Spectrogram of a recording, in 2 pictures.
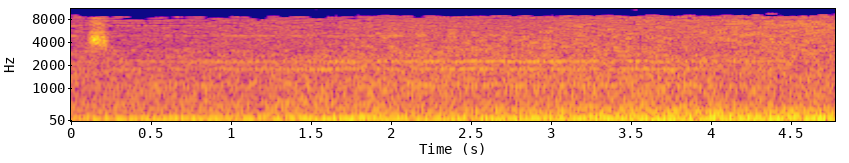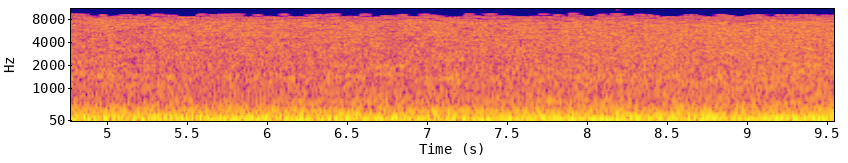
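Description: Rough waves churn and splash.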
